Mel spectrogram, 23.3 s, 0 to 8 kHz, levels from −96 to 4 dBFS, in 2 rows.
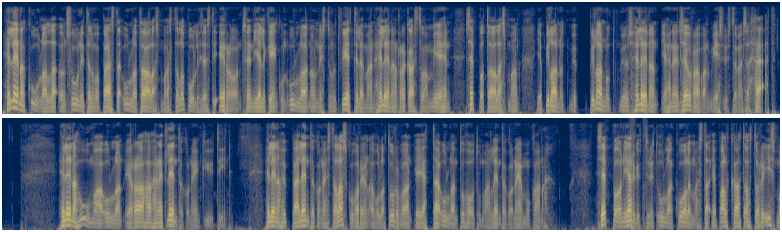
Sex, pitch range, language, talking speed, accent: male, 100-120 Hz, Finnish, 155 wpm, native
